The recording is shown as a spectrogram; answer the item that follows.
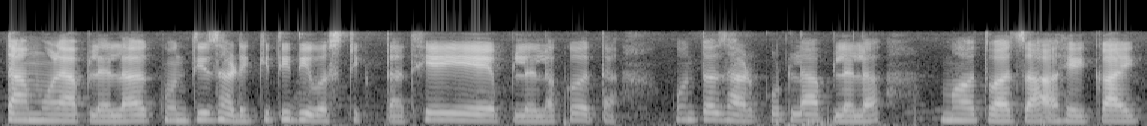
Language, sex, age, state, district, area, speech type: Marathi, female, 18-30, Maharashtra, Osmanabad, rural, spontaneous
